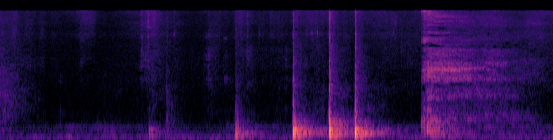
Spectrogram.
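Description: Microfiber towel being pressed and patted onto damp carpet to blot a spot: a few dull thumps, the last three close together, then a short rubbing, scuffing sound near the end.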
